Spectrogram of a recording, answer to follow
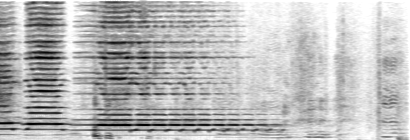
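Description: Comic music sting of held, reedy chords: a short chord with one note bending up into it, then a longer chord from about a second in that fades away near three seconds.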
